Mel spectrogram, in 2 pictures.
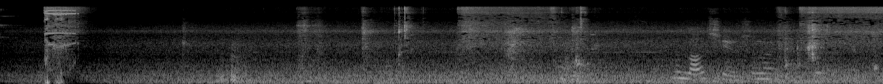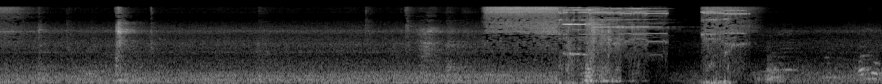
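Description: Loud hisses of air burst from a press.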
